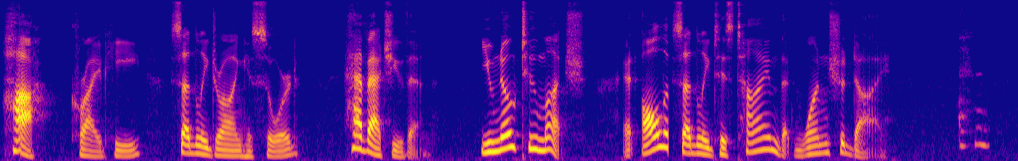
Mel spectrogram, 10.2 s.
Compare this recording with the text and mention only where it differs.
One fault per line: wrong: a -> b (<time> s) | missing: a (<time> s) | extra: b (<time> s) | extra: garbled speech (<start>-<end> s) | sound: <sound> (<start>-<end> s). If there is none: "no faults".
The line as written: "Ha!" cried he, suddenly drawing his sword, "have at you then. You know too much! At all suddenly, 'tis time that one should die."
sound: laugh (9.6-9.9 s)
